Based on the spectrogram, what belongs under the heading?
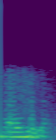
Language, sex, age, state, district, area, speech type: Gujarati, female, 30-45, Gujarat, Morbi, urban, conversation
